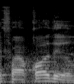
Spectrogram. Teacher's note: فا زبر فا قوف دال زبر قود. قوف کو منہ بھر کے پڑھتے ہوئے دال پہ قلقلہ کریں گے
